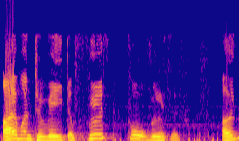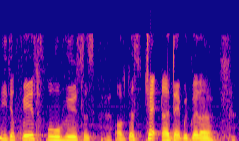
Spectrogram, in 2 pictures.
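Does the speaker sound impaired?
Yes: cerebral palsy; cerebral palsy from being dropped in infancy while passed between relatives.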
